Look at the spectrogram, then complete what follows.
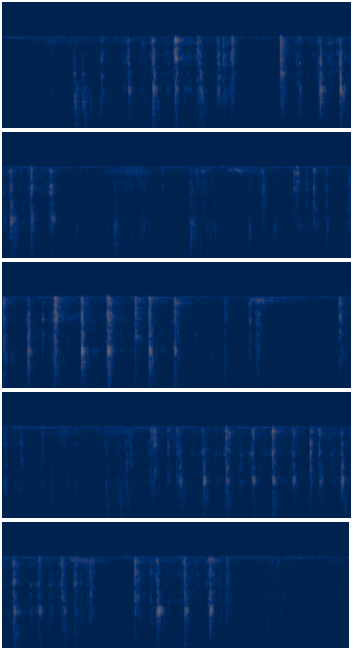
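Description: Quick runs of light clicks and hollow knocks from green bamboo poles being handled and worked, several strikes a second with short pauses between runs.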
